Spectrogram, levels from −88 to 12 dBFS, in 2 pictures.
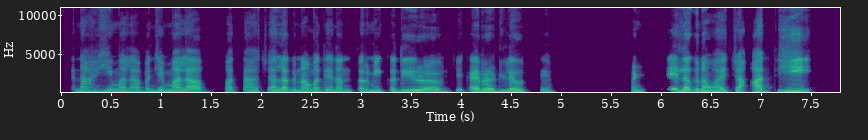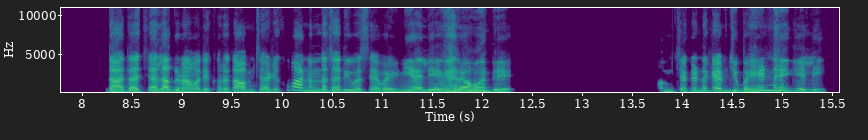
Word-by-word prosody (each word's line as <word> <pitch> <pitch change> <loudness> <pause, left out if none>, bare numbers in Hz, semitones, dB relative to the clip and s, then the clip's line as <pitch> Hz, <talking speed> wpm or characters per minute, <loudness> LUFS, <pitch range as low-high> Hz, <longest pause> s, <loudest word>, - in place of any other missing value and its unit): नाही, 215 -3 -5
मला. 210 -8 -4
म्हणजे 195 +6 -4
मला 215 -2 +1
स्वतःच्या 200 +2 -6
लग्नामध्ये 220 0 -1
नंतर 200 -2 -3
मी 210 +1 -1
कधी 200 +2 -1
रड 175 -4 0
जे 190 - -6
काय 190 +1 +1
रडले 185 -3 0
होते, 180 -4 -4 0.8
पण 235 0 -3
ते 235 +3 -2
लग्न 235 0 +3
व्हायच्या 235 -4 0 0.2
आधी, 210 - +2 0.8
दादाच्या 195 +6 +4
लग्नामध्ये, 215 -6 +3
खरंतर 200 +4 -1
आमच्यासाठी 210 +3 +1
खूप 415 - -7
आनंदाचा 250 -8 +3
दिवस 195 -3 -2
आहे. 190 - 0
वहिनी 180 +4 -1
आली 215 0 +2
आहे 270 +3 +3
घरामध्ये. 250 -3 +2 1.5
आमच्याकडुन 275 - -3
काय 320 -3 +6
आमची 295 +2 -2
बहीण 280 +6 +1
नाही 340 -1 +2
गेली. 225 -3 -3
215 Hz, 140 wpm, -21 LUFS, 195-245 Hz, 1.5 s, काय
